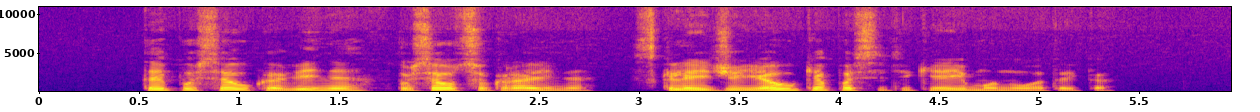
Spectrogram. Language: Lithuanian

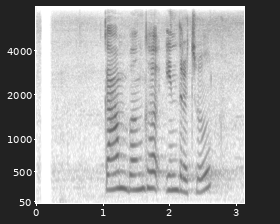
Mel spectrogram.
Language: Nepali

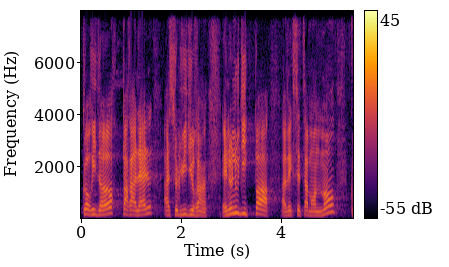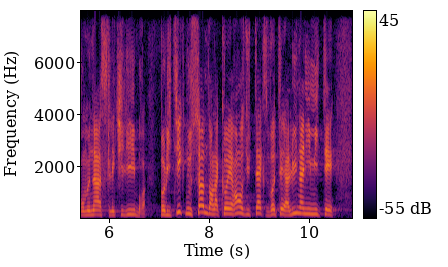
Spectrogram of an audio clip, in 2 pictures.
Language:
French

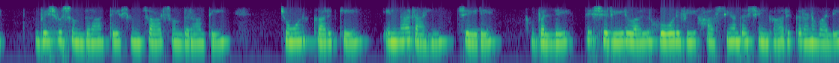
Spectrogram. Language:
Punjabi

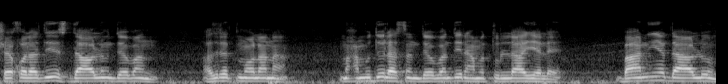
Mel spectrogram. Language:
Urdu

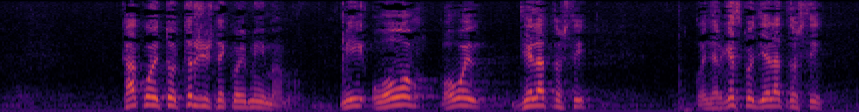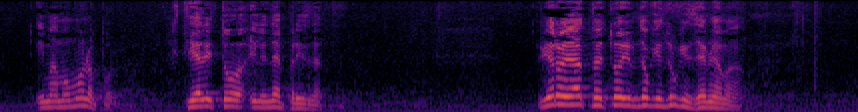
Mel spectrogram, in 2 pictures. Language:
Croatian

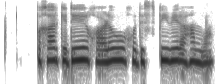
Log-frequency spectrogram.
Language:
Pashto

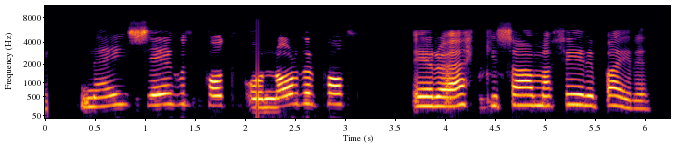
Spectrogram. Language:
Icelandic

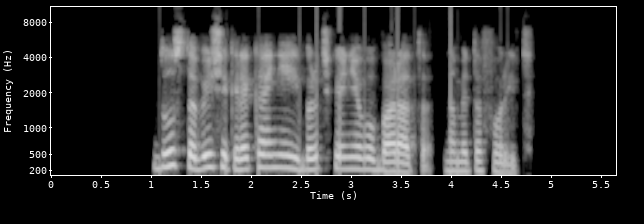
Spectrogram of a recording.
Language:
Macedonian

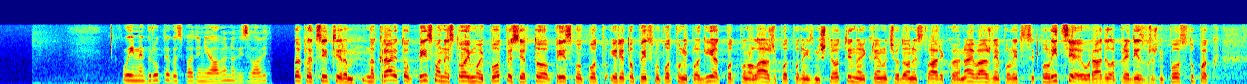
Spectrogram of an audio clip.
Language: Serbian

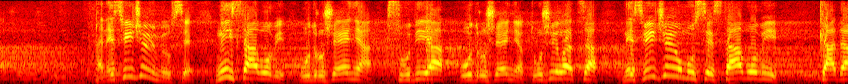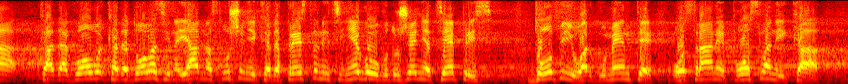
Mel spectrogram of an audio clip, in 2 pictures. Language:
Serbian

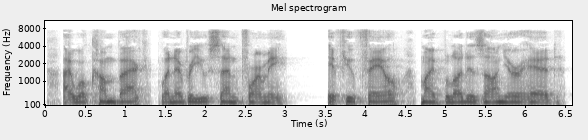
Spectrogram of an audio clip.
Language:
English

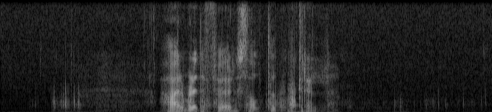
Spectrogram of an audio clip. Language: Norwegian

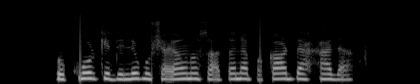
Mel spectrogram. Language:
Pashto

